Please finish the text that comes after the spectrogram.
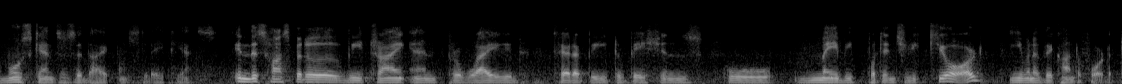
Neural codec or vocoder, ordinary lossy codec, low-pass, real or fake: codec, 16 kHz in and 24 kHz out, 1 kbps, XY-Tokenizer; Opus, 16 kbps; 7.2 kHz; fake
